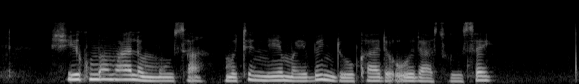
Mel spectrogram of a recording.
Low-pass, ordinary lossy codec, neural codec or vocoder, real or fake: 7.2 kHz; none; vocoder, 22.05 kHz, 80 mel bands, WaveNeXt; fake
